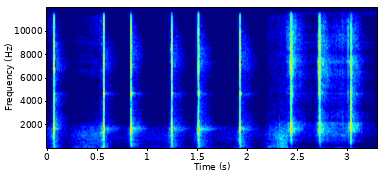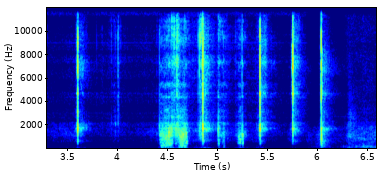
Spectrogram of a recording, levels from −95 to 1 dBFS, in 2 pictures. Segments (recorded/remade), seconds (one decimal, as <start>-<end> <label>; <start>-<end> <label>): 0.0-2.4 recorded; 2.4-5.9 remade; 5.9-6.6 recorded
